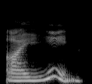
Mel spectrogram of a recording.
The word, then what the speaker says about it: ayin: So ayin is the letter, ayin.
